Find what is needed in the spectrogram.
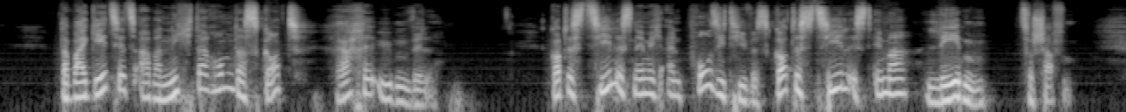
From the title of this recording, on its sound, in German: Neujahrsgottesdienst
